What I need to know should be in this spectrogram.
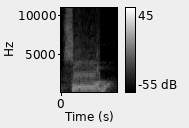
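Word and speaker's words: ص: আছে শিন শিন তারপর সদ আর বদ সেম সেম এক জিনিস দুইটাই কি মোটা করে উচ্চারণ করতে হবে দুইটাই মোটা করে উচ্চারণ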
